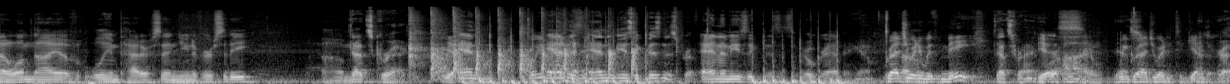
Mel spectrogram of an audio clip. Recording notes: This was recorded at the Music Biz Conference in Nashville on May 17th, 2016.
